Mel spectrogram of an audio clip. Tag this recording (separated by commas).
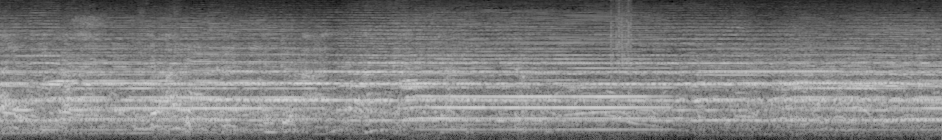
Speech, outside, urban or man-made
